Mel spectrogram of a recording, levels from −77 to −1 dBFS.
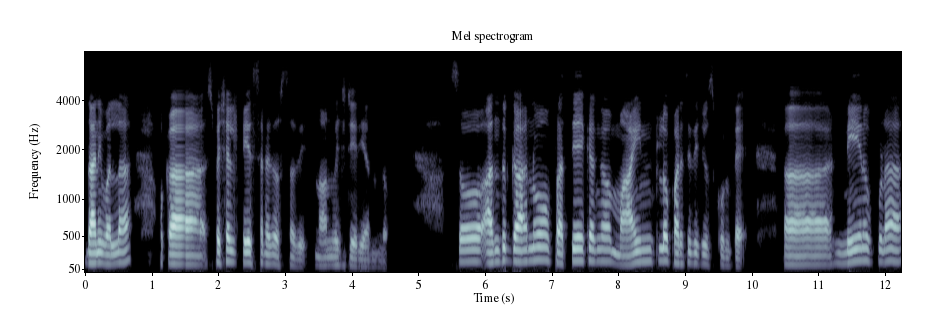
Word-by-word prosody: దానివల్ల 135 -1 +5 0.7
ఒక - - -4 0.6
special 150 +1 0
taste 140 0 +1
అనేది 125 -1 -4
వస్తది 100 -3 -11 0.3
నాన్ 105 +1 -6
వెజిటేరియన్‌లో. 95 -4 -9 1.1
సో 150 - +1 0.4
అందుగ్గాను 155 +2 +2 0.3
ప్రత్యేకంగా 160 +4 +1 0.2
మా 115 - +2 0.2
ఇంట్లో 160 +2 -2
పరిస్థితి 135 0 -2
చూసుకుంటే, 125 - -8 0.7
ఆహ్, 115 0 +1 0.3
నేను 165 +3 +1 0.2
కూడా 155 +1 0
135 Hz, 90 wpm, -23 LUFS, 115-155 Hz, 1.1 s, దానివల్ల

